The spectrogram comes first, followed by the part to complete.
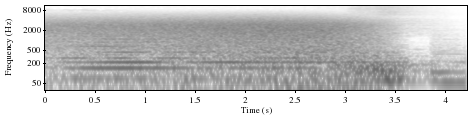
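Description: Sound effect of a volcanic ash cloud: a steady rushing rumble with held low musical notes beneath it, fading out near the end.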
